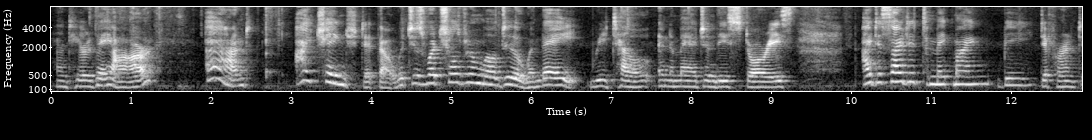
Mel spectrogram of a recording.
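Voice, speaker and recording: A woman giving an informal craft demonstration with storytelling, explaining things step by step to parents in a measured way. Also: on the low side, animated, a little mellow. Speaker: library craft presenter. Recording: roomy echo with noticeable background noise.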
